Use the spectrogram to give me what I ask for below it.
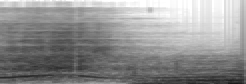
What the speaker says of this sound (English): I'm just going to left foot brake, floor the throttle, release the brake.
